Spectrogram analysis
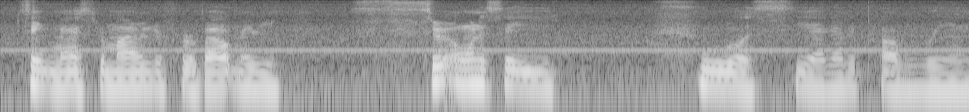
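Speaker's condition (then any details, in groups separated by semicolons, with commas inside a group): Cerebral palsy; diplegia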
